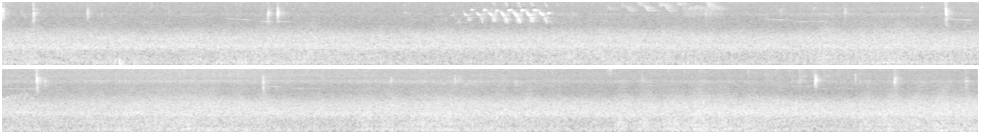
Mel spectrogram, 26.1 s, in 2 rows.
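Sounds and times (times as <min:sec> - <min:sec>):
outdoor background hiss and rumble: 0:00.0 - 0:26.0
bird chirping trill: 0:06.2 - 0:07.3.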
